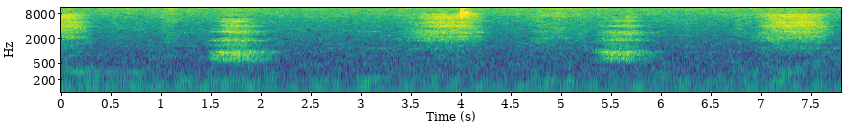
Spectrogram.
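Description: Faint breathing of a woman: four slow breaths about every two seconds, over a low steady hum.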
